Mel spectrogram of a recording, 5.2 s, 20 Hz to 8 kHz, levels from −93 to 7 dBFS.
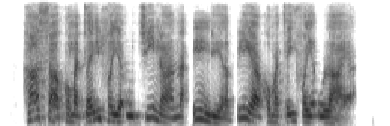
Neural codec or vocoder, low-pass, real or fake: codec, 44.1 kHz, 1.7 kbps, Pupu-Codec; 7.2 kHz; fake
